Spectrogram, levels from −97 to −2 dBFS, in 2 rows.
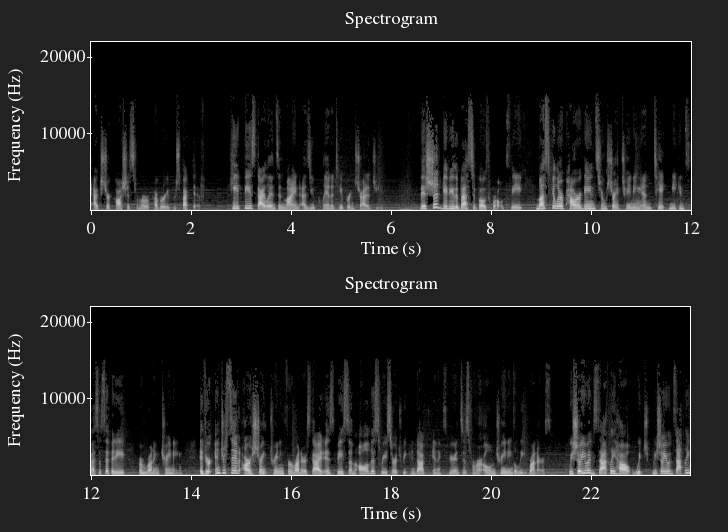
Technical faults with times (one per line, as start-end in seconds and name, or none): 20.45 CD skip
